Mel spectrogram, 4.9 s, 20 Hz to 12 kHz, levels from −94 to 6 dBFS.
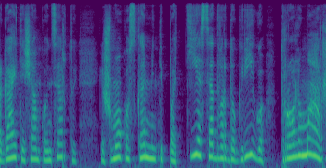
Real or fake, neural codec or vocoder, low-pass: real; none; 10.8 kHz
